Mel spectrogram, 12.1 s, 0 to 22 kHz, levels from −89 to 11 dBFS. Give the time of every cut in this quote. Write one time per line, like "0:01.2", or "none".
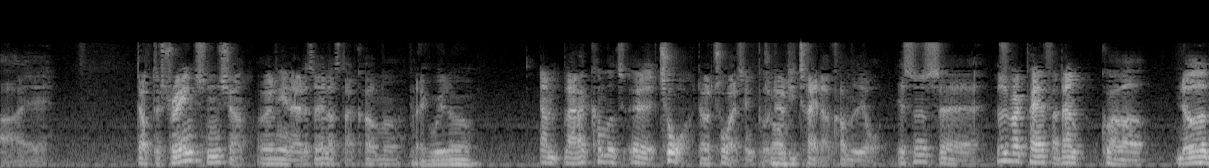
0:02.5
0:04.0
0:08.9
